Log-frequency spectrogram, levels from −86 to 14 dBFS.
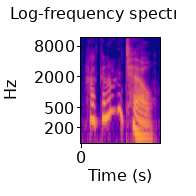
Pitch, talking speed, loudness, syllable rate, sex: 265 Hz, 225 wpm, -16 LUFS, 5.6 syllables/s, female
